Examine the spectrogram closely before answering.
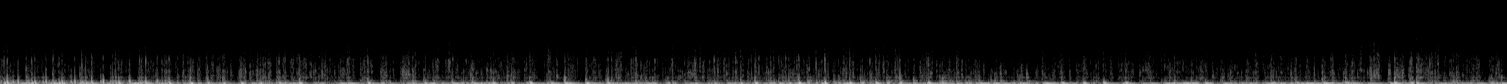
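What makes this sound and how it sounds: Fingertips and short nails tap on the top and sides of a black foam windscreen on a condenser microphone. The result is a dense, continuous run of muffled low thumps and rustling scratches, with almost all the energy in deep, boomy low frequencies and little brightness.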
